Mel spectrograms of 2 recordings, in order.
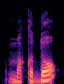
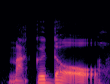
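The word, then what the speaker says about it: マクド: Yeah, Yeah, like McDonald's in Japanese, Makudo. Makudo.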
